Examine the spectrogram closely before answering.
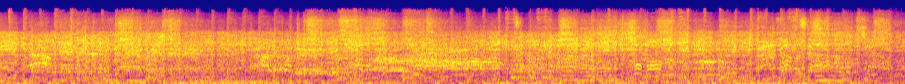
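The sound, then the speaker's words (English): A lo-fi audience recording of a live concert in Chicago: dense, loud, raw music blended with crowd yells and shouts, sustained throughout. “That recording was obviously made by somebody in the audience with a mic trying to catch the music as best as they possibly could. Yeah, it is raw, and it's more than a little lo-fi, but I also think it captures the energy of a historic live”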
